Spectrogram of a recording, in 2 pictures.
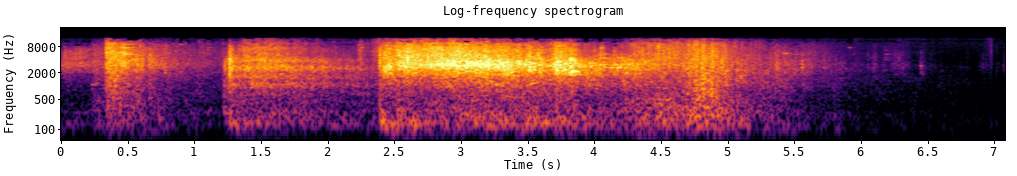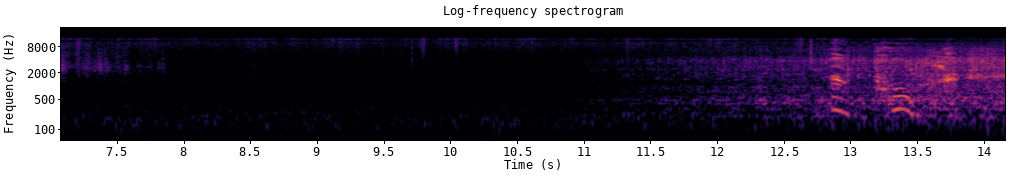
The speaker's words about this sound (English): You've hit it. You've hit the tire. You... My God, the car's turning over. It's turning over.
